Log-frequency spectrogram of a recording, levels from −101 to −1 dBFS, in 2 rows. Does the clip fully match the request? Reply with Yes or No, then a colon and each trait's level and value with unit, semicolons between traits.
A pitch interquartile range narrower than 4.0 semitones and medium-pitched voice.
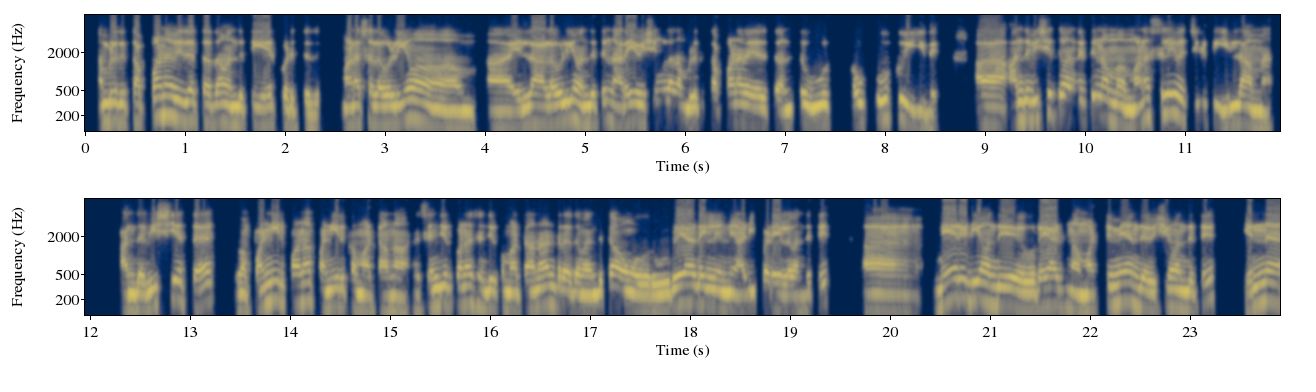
No: average, 4.5 semitones; medium, 155 Hz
